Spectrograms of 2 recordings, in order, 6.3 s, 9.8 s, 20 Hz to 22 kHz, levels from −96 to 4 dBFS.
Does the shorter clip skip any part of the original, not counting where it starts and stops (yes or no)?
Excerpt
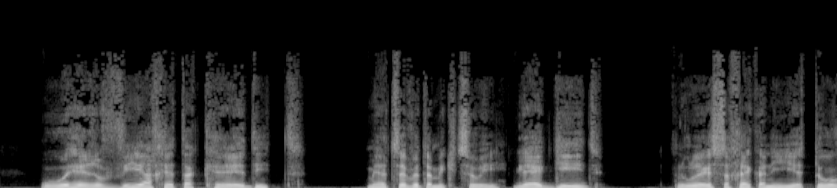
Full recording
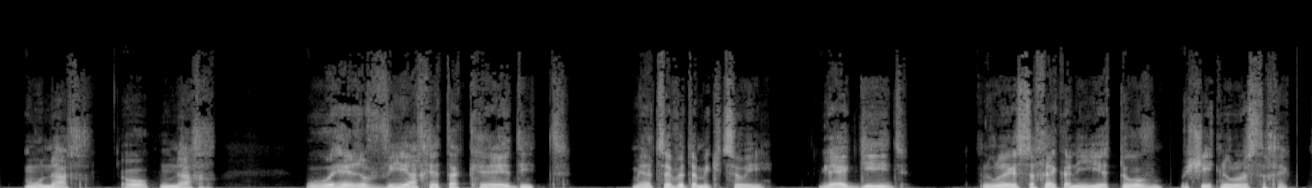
yes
